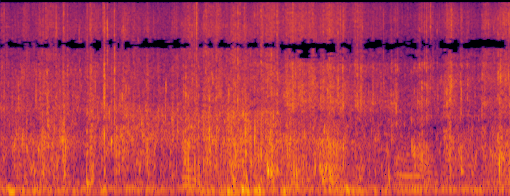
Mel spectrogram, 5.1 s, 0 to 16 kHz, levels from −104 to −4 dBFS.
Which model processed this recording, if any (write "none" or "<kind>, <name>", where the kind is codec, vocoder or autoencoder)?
vocoder, Vocos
